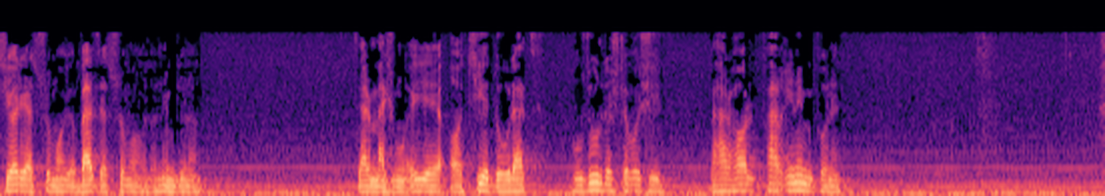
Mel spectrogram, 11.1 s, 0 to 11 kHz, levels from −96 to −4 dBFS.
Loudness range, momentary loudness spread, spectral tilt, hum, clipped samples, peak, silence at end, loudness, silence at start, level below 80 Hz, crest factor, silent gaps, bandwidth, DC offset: 4 LU; 16 LU; -9.5 dB/octave; 50 Hz at -40 dBFS; under 0.1%; -4 dBFS; 0 s; -23 LUFS; 0 s; -36 dBFS; 20 dB; none; 6.4 kHz; under 0.1%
